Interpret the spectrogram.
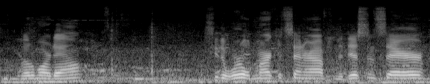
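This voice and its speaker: A man hosts a casual walking livestream at night on busy city sidewalks, speaking into a handheld camera or phone beside the traffic. His voice is on the high side with a flat delivery at normal speed, and street traffic and live music can be heard behind him.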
